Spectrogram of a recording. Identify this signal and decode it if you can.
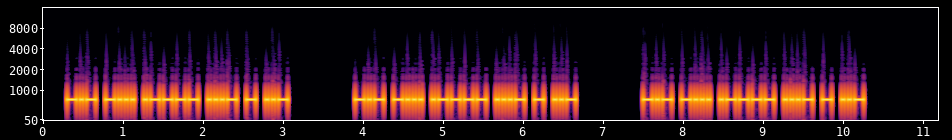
Morse code, heard as a keyed tone, about 30 wpm, 700 Hz. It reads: KB1VTU KB1VTU KB1VTU
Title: USA Call Signs - 6 Characters - Repeated 3x - 30wpm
